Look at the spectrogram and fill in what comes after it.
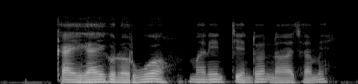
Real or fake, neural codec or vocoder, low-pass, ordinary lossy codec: fake; vocoder, 44.1 kHz, 128 mel bands every 512 samples, BigVGAN v2; 9.9 kHz; none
